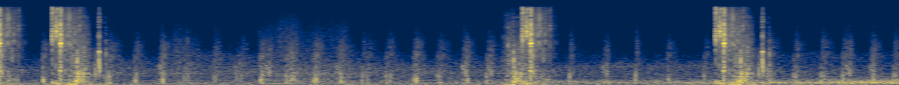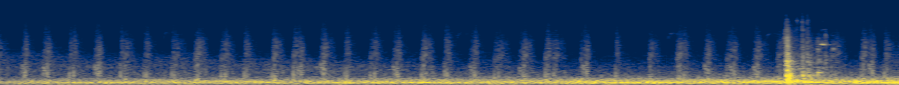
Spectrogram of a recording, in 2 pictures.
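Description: Footsteps thud quickly and steadily on the ground.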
